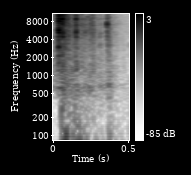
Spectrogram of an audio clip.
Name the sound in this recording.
window closing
